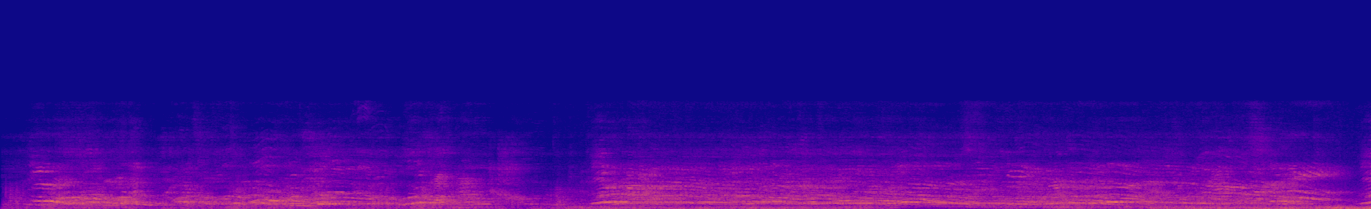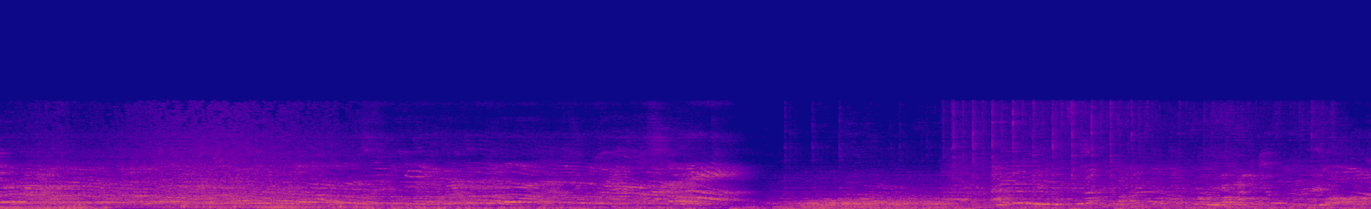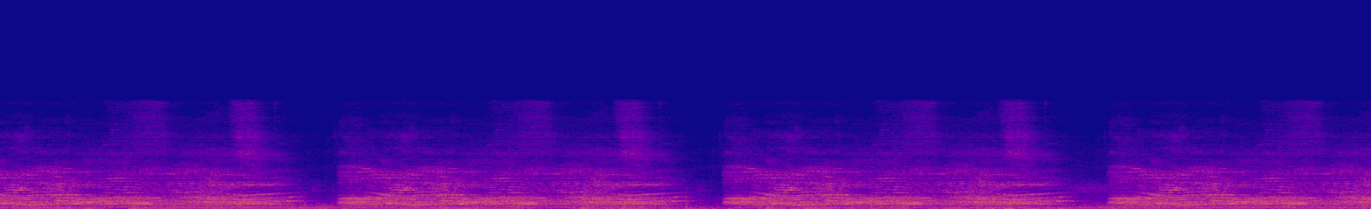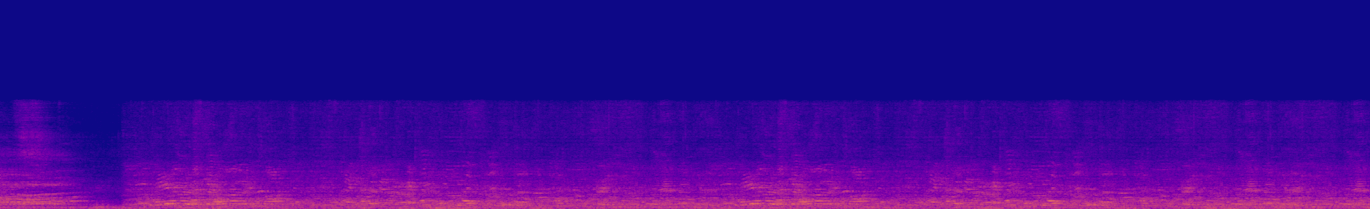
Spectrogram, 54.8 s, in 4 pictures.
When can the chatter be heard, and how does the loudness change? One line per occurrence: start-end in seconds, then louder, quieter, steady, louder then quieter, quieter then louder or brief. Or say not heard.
0.1-54.7 steady.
